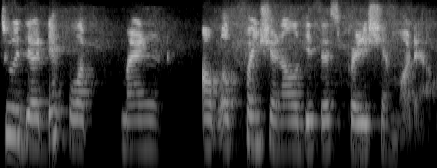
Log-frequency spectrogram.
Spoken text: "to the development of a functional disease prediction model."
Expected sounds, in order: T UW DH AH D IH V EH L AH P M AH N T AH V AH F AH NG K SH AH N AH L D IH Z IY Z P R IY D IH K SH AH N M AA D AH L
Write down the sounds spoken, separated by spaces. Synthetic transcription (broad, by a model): T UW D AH D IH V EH L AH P M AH N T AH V AH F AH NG SH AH N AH L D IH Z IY S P R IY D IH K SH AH N M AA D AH L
